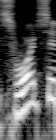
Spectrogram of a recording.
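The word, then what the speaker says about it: Swardson: say that Nick uh is it swartson is how you say yeah Nicks he's coming to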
